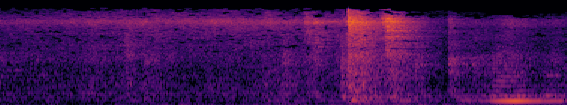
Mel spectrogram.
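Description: Elevator doors slide shut with a thud.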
